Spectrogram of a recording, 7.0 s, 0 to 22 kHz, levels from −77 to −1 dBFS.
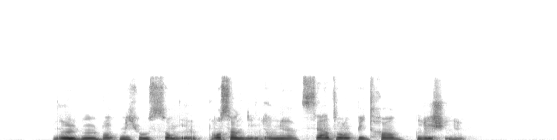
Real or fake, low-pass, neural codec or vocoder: fake; 9.9 kHz; autoencoder, 22.05 kHz, a latent of 192 numbers a frame, VITS, trained on one speaker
